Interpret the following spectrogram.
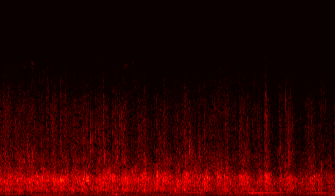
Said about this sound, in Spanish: Oye, qué lindo, le damos un aplauso a los que están por primera vez.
